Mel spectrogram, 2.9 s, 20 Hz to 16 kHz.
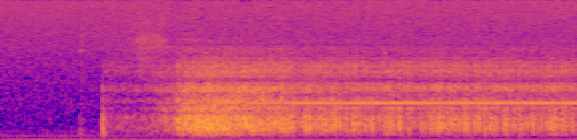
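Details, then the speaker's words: Maxcom 30E CB27/81 UK FM CB radio, after the ceramic filter and the MC3357 FM chip were replaced to fix intermittent deaf receive: a faint click at power-on, then receiver hiss comes straight up; it receives after a power cycle. "So we've got receive at 0.3 of a microvolt there."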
